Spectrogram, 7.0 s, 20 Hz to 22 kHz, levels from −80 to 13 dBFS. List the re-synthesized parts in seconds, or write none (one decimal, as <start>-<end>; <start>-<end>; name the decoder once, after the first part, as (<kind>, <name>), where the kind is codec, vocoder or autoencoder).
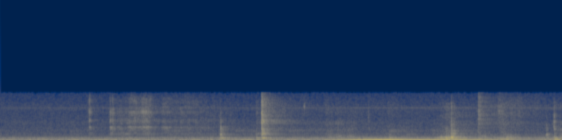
none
